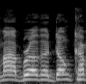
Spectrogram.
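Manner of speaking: bad fake cartoon dialect. Criticizing a man's interviews, speaker quotes him doing a bad cartoon-dialect impression.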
